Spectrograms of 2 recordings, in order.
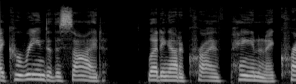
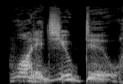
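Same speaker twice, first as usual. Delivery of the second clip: slower, louder, repeated demand; slow snarl; 5 dB louder, slower than usual. Acted. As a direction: lean on each word, menacing. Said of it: "Brady snarls at me".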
